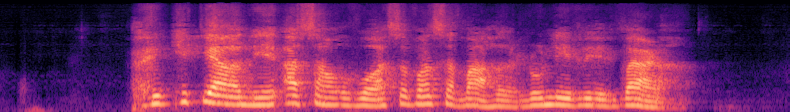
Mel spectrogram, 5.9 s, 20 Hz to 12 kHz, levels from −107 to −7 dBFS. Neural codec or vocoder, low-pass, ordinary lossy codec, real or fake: codec, 16 kHz in and 24 kHz out, 0.8 kbps, FocalCodec, streaming, 65536 codes; 10.8 kHz; AAC, 32 kbps; fake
